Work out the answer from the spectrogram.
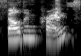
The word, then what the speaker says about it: Feldenkrais: And so this is part of that I'm not going to say it right, Feldenkrais method.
